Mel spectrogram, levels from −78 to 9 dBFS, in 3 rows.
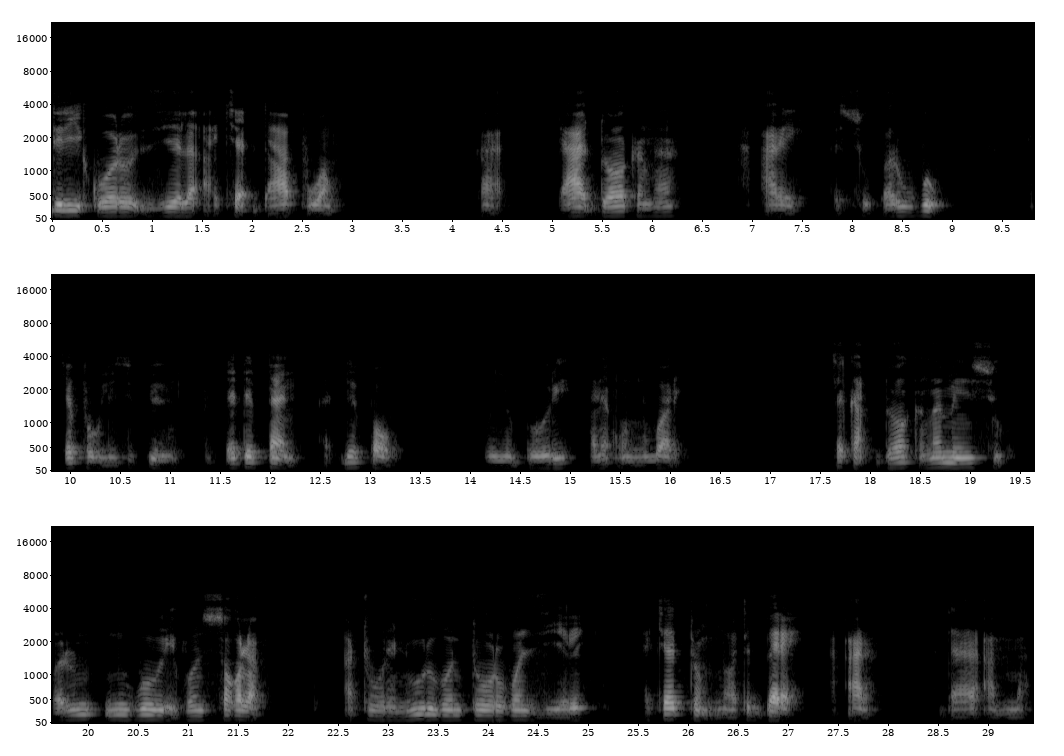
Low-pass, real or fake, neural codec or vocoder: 5.4 kHz; real; none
